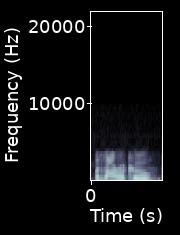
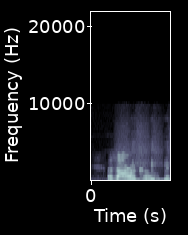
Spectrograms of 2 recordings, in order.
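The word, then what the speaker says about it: Ezeiruaku: Like, we went and looked at pronunciations, and it looks like the emphasis is on the second syllable from everything we saw, which is Azaraku. I'm sorry, Azaraku. See, there you go. I did it. Azaraku is how you say it.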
